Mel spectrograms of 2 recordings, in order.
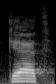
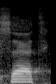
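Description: First: The word begins with a k sound. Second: The word begins with an s sound. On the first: The speaker calls it right. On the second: The speaker calls it wrong.

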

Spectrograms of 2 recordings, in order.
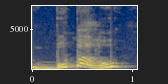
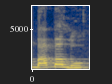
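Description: First: The first vowel sounds like 'u'. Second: The first vowel sounds like 'a'. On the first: This is how the brand writes it. "Aí o Boticário vem com Bubalu" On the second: This is how the speaker has always said it. "Até hoje eu falo Babalu"

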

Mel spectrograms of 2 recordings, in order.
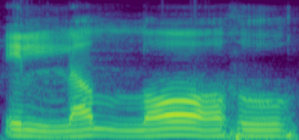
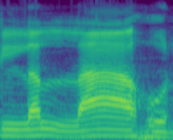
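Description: First: The l sound is thick and heavy. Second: The l sound is thin and light. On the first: The speaker calls it right. "ইল্লাল্লাহ মোটা করে" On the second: The speaker calls it wrong. "ইল্লাল্লাহু না"

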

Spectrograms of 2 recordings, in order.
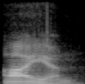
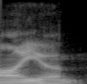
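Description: First: The r sound is left out. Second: The same.

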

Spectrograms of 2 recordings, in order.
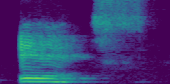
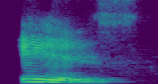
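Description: First: The word ends with a hissing s sound. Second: The word ends with a buzzing z sound. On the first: The speaker calls it wrong. "instead of saying is" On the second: The speaker calls it right. "we say is"

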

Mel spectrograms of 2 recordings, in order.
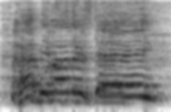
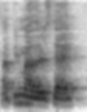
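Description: First: It is said with lively feeling. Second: It is said flatly, without much feeling. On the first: The speaker calls it right. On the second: The speaker calls it wrong.

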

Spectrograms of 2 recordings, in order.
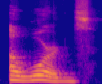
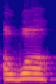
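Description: First: The final consonant sounds are clearly pronounced. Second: The final consonant sounds are dropped.

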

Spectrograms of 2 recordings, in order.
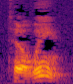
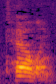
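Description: First: The stress is on the second syllable. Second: The stress is on the first syllable. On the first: The speaker calls it wrong. "You don't stress that. You don't say telling" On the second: The speaker calls it right. "You say telling. So this is a feminine ending"

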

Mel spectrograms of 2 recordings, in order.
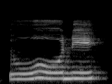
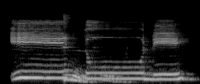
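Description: First: The word starts with 't', with no initial vowel. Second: The word starts with an 'i' vowel. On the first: It is joined to the previous word. "kalau kita sambung ya" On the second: Reading restarts after a stop on the previous word. "kalau kita wakafkan kepada samawat, kita mula dengan itu ni"

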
